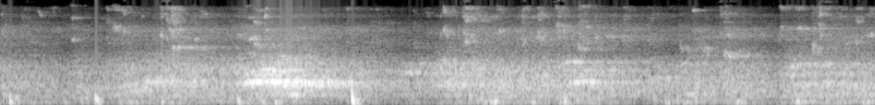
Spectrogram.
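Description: Basketball being dribbled on a hardwood gym floor, with sharp bounces about a second in and again at three and a half seconds, echoing in a large gym. A loud high squeak, sneakers on the hardwood, comes just before the three-second mark, amid scattered player calls.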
